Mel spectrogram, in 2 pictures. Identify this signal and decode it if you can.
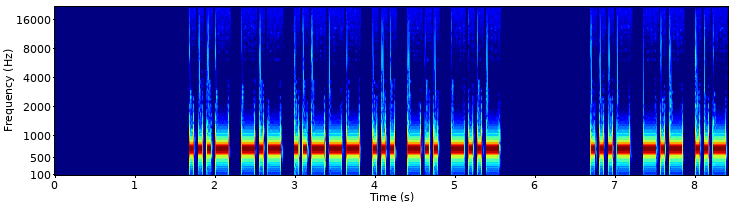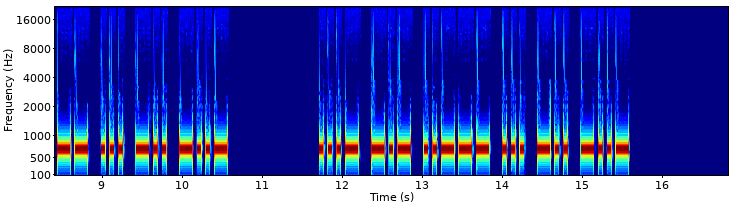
Morse code, heard as a keyed tone, about 22 wpm, 700 Hz. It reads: VK2SDX VK2SDX VK2SDX
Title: DXCC-100 Call Signs - 6 Characters - Repeated 3x - 22wpm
